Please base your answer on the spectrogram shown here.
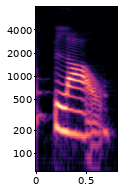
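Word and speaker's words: plough: फिर यहाँ पर है प्लाव। अब जैसे काऊ आप प्रोनाउंस करते हैं ना, सेम वैसे ही प्लाव को आपको प्रोनाउंस करना है। और हाउ प्रोनाउंस करते हैं ना, सेम वैसे ही आपको प्लाव।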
